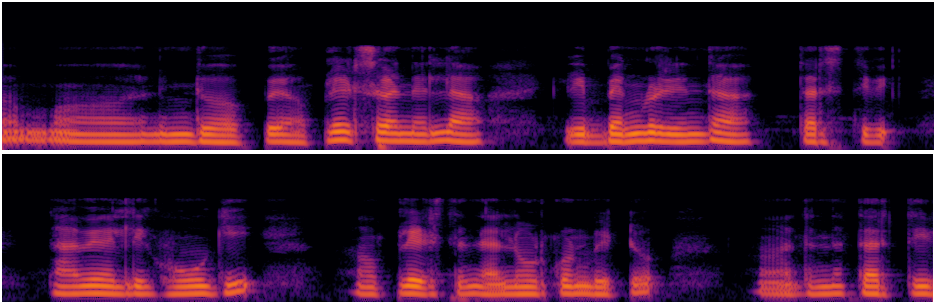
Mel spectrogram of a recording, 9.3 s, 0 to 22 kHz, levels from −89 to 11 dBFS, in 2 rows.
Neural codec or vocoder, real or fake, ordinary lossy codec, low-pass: none; real; none; 7.2 kHz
